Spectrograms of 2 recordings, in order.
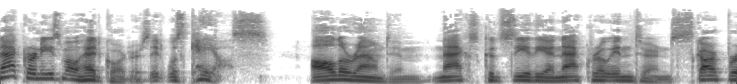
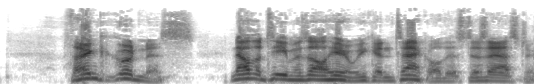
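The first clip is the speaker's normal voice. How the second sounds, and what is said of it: Imitates another person's voice. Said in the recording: “Sounds just like Noel.”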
